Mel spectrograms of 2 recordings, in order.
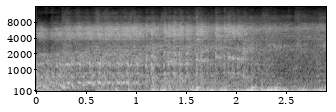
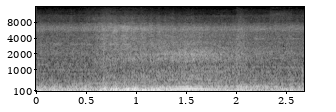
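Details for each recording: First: Cold car on first start, idle not yet readjusted after setting ignition timing: sluggish starter at about four beats a second before the engine catches and revs; slow cranking, battery a little dead per owner, needs warming up. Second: Engine after the idle screw was turned a bit more: deep, steady rumble with an even beat and no stumbling or missing; idles smooth and healthy.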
